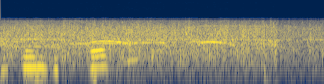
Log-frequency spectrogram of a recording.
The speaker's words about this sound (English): We'll give them all an applause.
